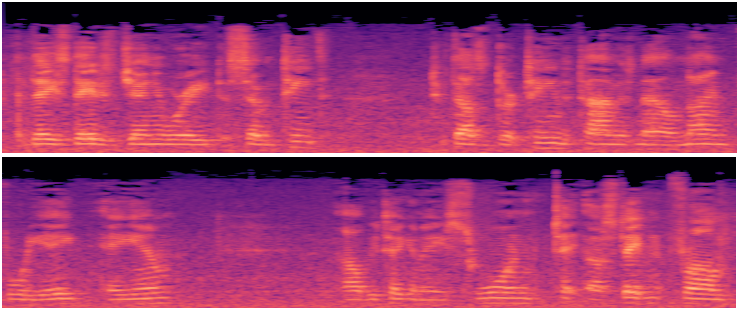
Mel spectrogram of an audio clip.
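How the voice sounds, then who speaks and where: A man with a mid-range voice, serving as an internal affairs sergeant, interviews a witness in an interview room in a measured, procedural fashion, reading formal statements aloud. It's formal sworn-statement questioning heard on an old, faintly hissing interrogation tape.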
